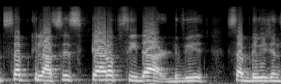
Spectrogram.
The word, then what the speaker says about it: Pteropsida: इसमें P silent होगा, टेरोप्सीडा। तो ये चौथी सब डिवीजन है, यानी ट्रैक्योफाइटा को 4 सब डिविजन्स में डिवाइड किया है।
